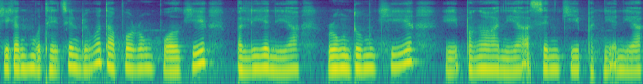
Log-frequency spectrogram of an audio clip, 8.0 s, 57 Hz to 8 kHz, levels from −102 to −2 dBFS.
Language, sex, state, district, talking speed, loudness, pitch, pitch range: Mizo, female, Mizoram, Aizawl, 210 wpm, -16 LUFS, 145 Hz, 140-155 Hz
